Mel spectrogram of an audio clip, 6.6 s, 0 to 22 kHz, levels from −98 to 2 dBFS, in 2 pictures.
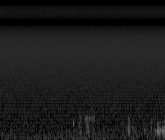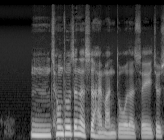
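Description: A DECT cordless phone buzz runs through the whole speech clip: radio bursts every 10 ms, rectified by the audio circuit, give a thin 100 Hz buzz, roughly 40 dB below the speech.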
